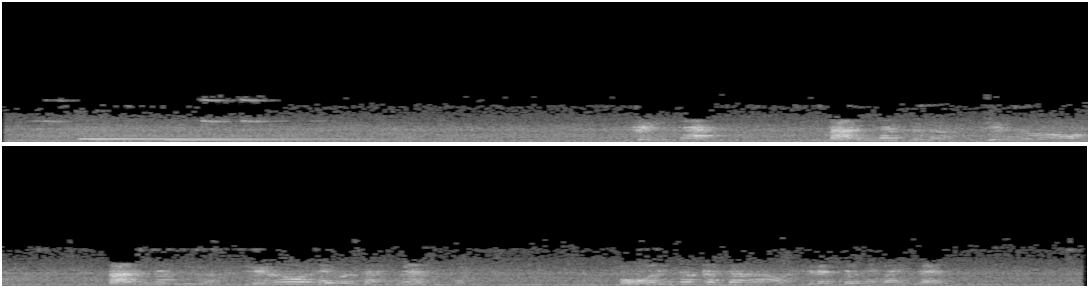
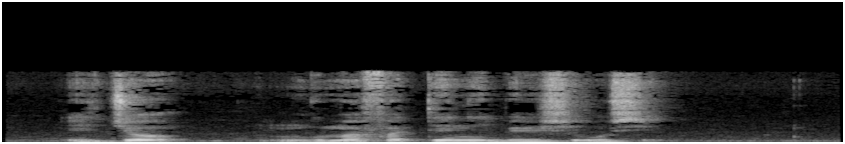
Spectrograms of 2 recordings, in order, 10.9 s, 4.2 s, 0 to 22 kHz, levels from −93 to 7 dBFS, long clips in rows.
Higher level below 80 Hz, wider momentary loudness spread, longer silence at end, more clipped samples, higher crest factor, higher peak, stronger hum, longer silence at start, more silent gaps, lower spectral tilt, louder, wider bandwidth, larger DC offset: first, -50 dBFS vs -58 dBFS; second, 15 LU vs 18 LU; second, 0 s vs 0.9 s; neither; about the same, 24 dB vs 20 dB; about the same, -2 dBFS vs -4 dBFS; neither; second, 0 s vs 0.35 s; neither; second, -1.5 dB/octave vs -3.5 dB/octave; second, -23 LUFS vs -20 LUFS; second, 7.4 kHz vs 12 kHz; neither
